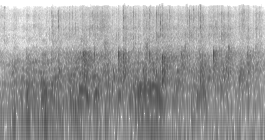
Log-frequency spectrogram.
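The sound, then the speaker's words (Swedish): A few seconds of steady, dense clapping from a group, a fairly even patter of hands that holds at moderate loudness, with a brief trace of a voice mixed in midway. “Applådera gärna.”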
